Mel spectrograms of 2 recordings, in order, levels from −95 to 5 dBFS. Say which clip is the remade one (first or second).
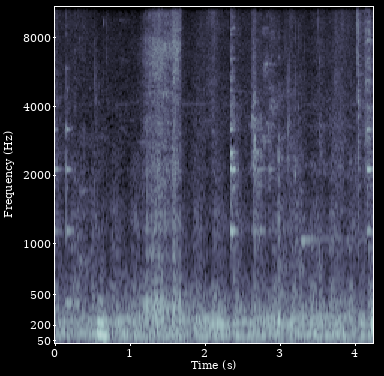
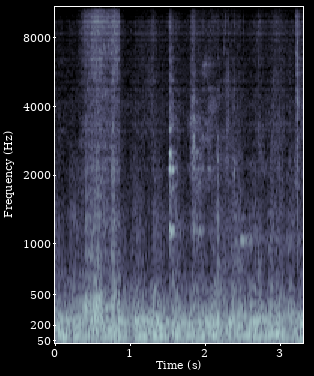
second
